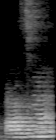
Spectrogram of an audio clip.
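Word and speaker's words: ASEAN: आसियान का pronunciation एशियन भी हो सकता है।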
